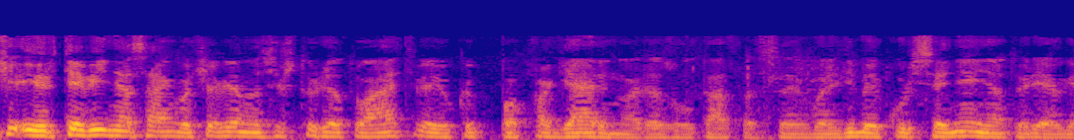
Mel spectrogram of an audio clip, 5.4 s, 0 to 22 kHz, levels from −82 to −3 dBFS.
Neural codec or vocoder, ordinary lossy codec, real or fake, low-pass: none; AAC, 24 kbps; real; 19.8 kHz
